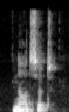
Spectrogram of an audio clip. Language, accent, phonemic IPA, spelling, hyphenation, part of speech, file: English, Southern England, /ˈnɑːdsət/, Nadsat, Nad‧sat, proper noun, LL-Q1860 (eng)-Nadsat.wav
- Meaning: The Russian-influenced argot used by the teenage protagonists in Anthony Burgess's novel A Clockwork Orange (1962)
